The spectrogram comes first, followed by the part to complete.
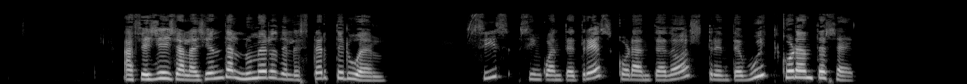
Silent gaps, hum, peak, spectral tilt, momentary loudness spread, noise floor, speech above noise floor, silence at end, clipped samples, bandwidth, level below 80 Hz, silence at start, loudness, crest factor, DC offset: none; none; -4 dBFS; -3.5 dB/octave; 12 LU; -84 dBFS; 63 dB; 1.15 s; under 0.1%; 11.5 kHz; -72 dBFS; 1.25 s; -22 LUFS; 20 dB; under 0.1%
